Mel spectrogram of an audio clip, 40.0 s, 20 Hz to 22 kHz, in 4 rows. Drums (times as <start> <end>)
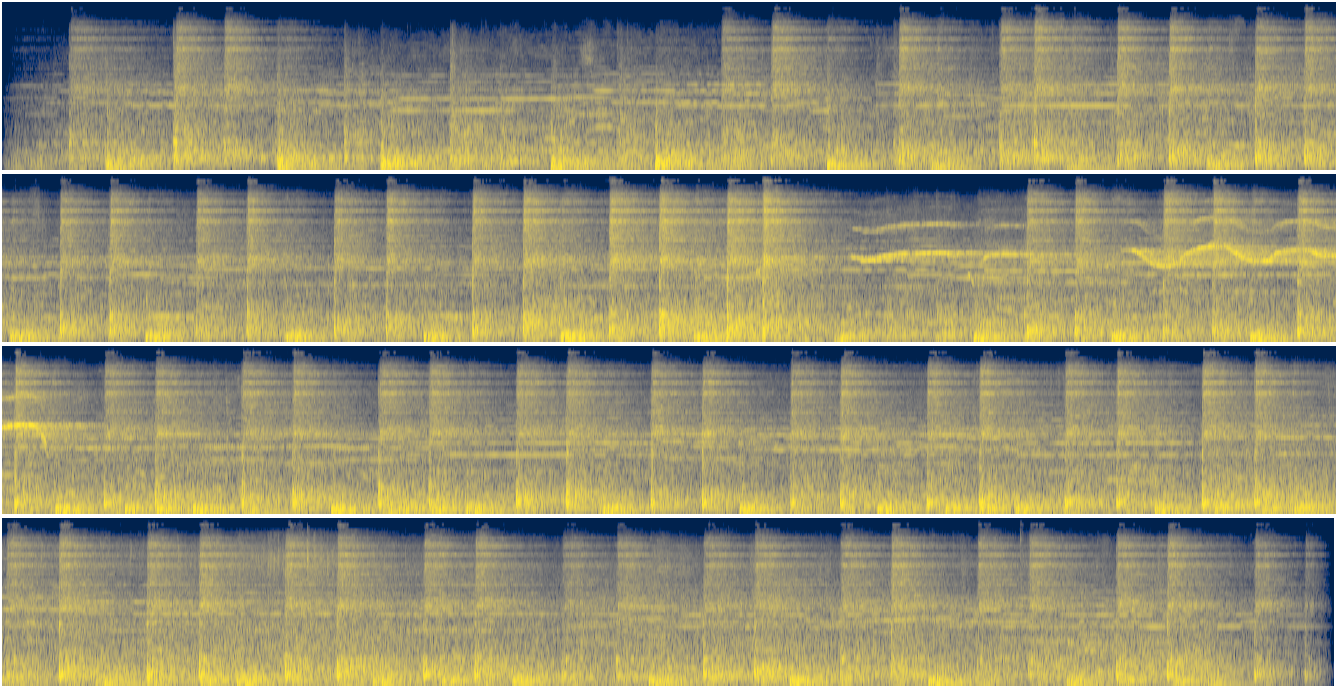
0.7 1.3, 2.0 3.2, 12.0 38.1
